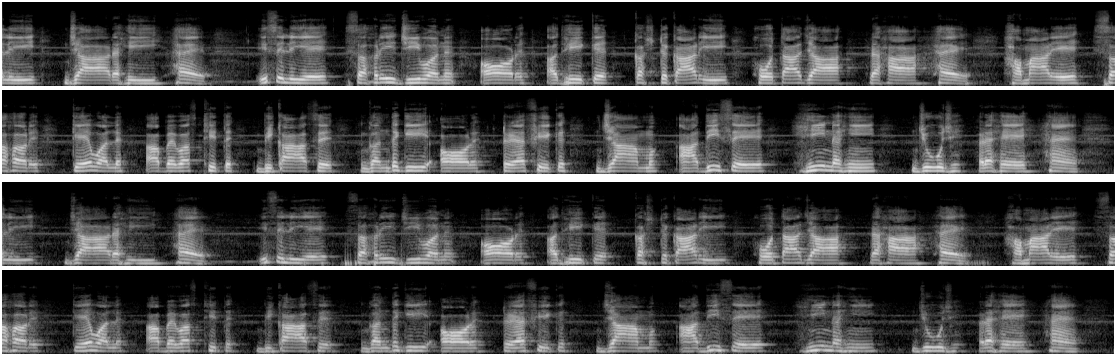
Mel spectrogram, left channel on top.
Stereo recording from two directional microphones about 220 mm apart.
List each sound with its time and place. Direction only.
0.0 s speech: 45° left (ahead or behind)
